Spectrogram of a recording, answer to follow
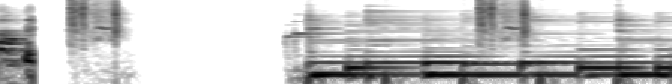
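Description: Music cuts off abruptly, followed by a brief camera-shutter sound effect and a second of dead silence. Then new background music starts with a steady bass line, and a second shutter sound comes about three seconds in.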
